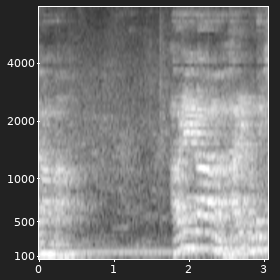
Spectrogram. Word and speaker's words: Rama: You're leaving all the, you're chanting Ram, not Rama.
